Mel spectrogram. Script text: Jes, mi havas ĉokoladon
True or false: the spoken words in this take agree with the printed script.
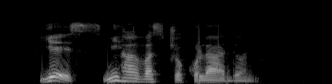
true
